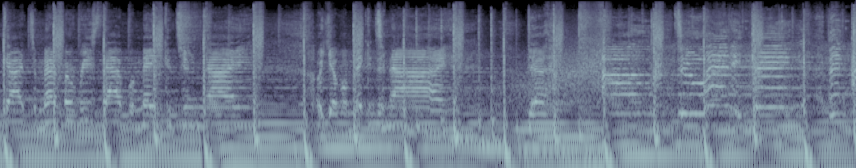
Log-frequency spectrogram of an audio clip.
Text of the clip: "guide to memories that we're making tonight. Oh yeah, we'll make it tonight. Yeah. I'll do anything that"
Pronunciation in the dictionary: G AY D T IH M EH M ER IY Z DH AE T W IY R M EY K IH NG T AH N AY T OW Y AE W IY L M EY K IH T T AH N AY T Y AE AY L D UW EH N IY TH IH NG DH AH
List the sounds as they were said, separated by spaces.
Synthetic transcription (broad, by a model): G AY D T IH M EH M ER IY Z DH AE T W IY L M EY K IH T AH N AY T OW Y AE W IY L M EY K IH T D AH N AY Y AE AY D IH EH N IY TH IH NG DH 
